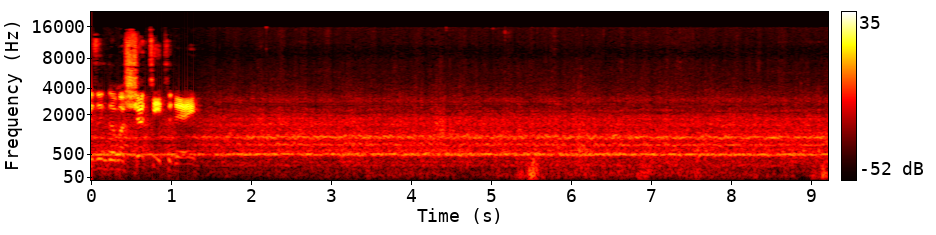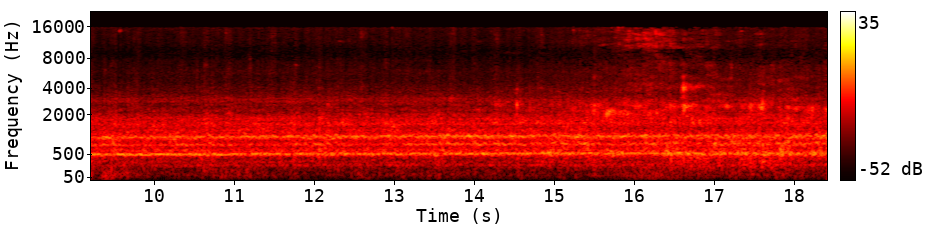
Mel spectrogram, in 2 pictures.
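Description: Wind rushes past a moving rider outdoors.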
